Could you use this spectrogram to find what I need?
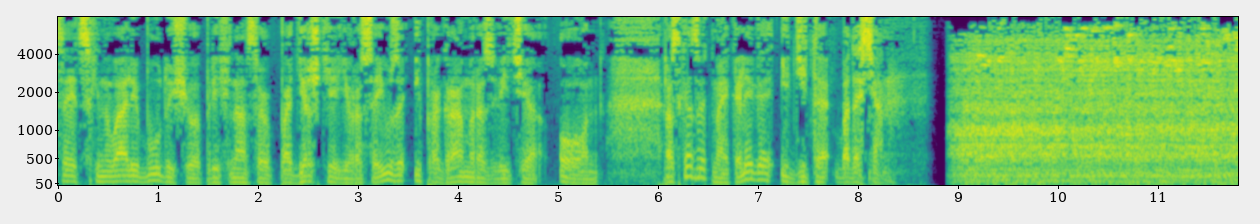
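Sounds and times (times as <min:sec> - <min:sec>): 
speech: 0:00.0 - 0:11.4
heavy tank engine roaring: 0:09.0 - 0:11.8.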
